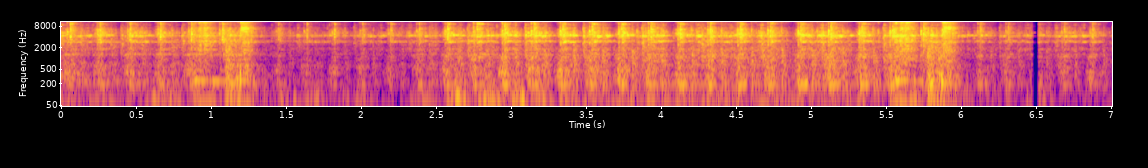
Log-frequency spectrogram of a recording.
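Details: 1915 Stover 6HP antique stationary engine running with a Fairbanks Morse magneto conversion; sharp sewing-machine-like clicking, about two to three per second, is just the magneto and is normal.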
